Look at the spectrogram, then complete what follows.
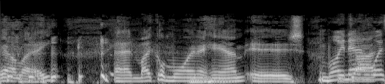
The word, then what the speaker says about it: Moynihan: Oh, Michael Moynihan is here.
